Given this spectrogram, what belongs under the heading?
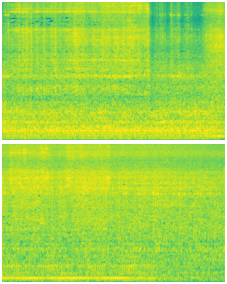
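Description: Store-bought wooden dowels cut during furniture repair, producing a loud, continuous rasping saw sound with a steady mechanical drone throughout, changing tone partway through the cut.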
